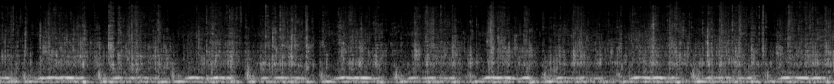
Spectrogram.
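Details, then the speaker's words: 2011 Whirlpool Cabrio Platinum washer (WTW8200YW0), bearings and basket drive previously replaced, washing towels on high-speed agitation: quick, steady strokes with an even motor hum and water sloshing, no grinding. Normal wash agitation. "See how quickly that blue towel is moving? These machines work fairly well when you just use them correctly."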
